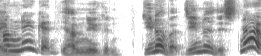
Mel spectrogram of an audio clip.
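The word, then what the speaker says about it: Nguyen: So, a California man bought Hung did you notice that I didn't pronounce his name? Hung Nugan. Yeah, Nugan.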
